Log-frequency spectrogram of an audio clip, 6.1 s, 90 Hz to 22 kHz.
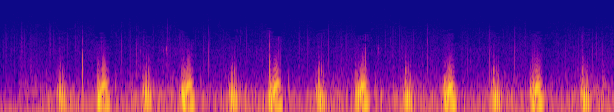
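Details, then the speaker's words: Teaching recording: steady heartbeat near 70 a minute; the aortic second heart sound rings with a musical, resonant (tambour) quality in aortic aneurysm. "Ejemplo triésimo. Resonancia del segundo ruido cardíaco. Timbre musical del segundo ruido aórtico en el aneurisma de la horta."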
